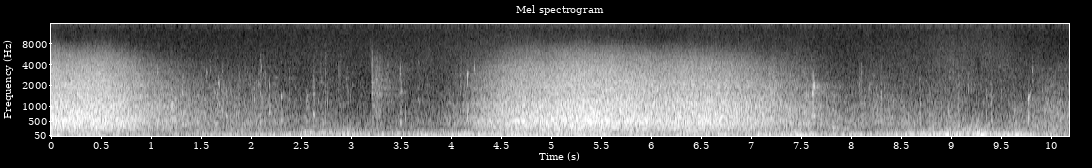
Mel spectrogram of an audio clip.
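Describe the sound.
Ocean waves roar at sea around a lifeboat on the Black Sea. Two broad swells of rushing, hissing water noise rise and ebb, mixed with wind, and no voices are heard.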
